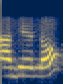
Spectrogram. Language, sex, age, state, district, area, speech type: Malayalam, female, 18-30, Kerala, Idukki, rural, conversation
